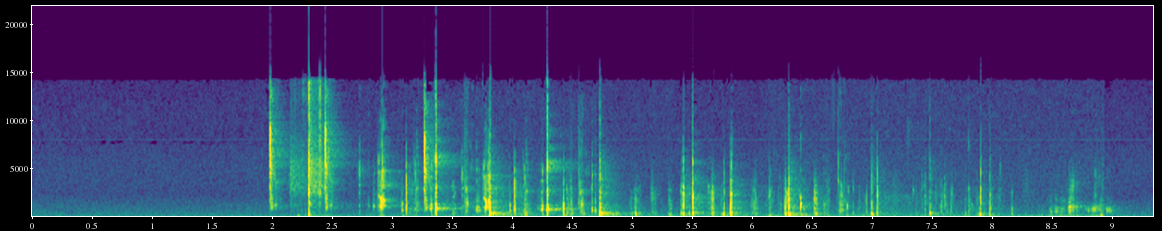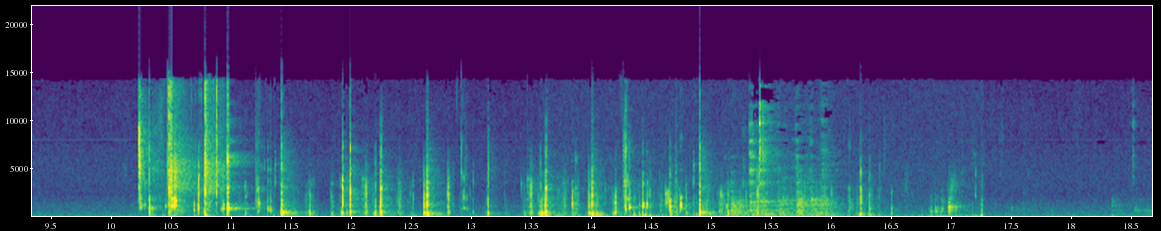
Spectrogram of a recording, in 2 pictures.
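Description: Close-up crunchy chewing and biting, in two stretches of about seven seconds, each starting and cutting off abruptly.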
